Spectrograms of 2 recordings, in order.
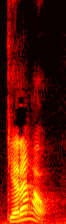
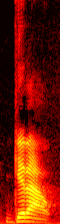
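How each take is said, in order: First: Louder, insistent repeated order; firm command. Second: Loud, sudden retold command; sharp command. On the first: Retold or imitated. Medium insisting she get out, loud firm command. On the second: Medium snapping his eyes open at her, loud command. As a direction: bark it like a sudden warning.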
